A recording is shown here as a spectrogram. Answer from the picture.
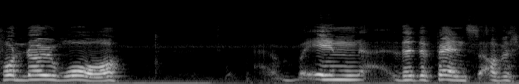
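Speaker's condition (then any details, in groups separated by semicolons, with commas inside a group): Cerebral palsy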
